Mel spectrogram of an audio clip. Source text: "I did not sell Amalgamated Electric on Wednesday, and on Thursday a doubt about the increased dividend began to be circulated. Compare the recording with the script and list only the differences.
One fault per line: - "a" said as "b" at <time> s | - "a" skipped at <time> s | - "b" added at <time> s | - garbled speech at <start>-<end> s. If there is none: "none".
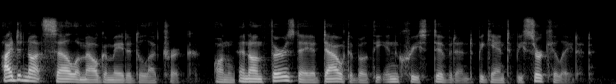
- "Wednesday" skipped at 2.3 s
